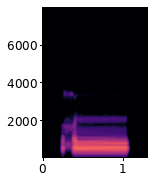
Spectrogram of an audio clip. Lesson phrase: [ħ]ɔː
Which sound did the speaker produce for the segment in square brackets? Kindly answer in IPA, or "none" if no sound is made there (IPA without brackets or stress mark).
ħ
